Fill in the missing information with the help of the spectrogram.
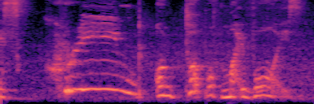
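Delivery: SCREAMED stretched long and high; high, dragged-out SCREAMED; drawn-out emphasis. Retold or imitated. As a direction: draw out "screamed" high and slow.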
